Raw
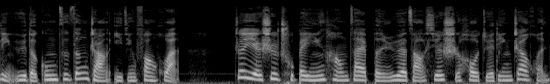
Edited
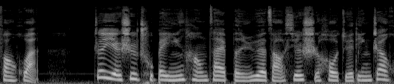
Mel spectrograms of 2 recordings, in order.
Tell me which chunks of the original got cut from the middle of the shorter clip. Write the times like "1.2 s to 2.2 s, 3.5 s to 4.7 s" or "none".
none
